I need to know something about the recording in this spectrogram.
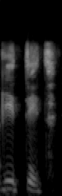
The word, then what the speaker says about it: Gittit: Se pronuncia Gittit.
